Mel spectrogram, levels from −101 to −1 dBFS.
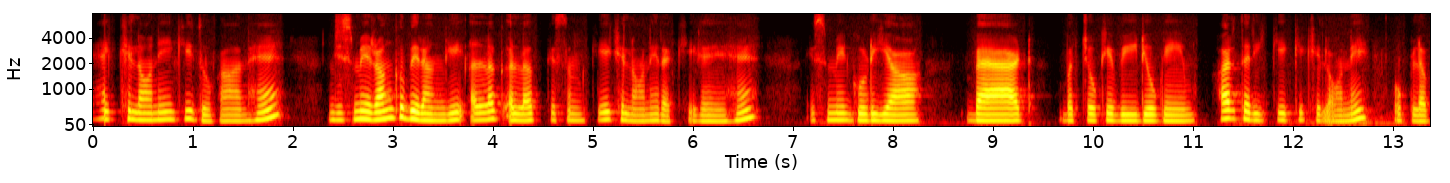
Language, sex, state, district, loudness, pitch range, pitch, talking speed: Hindi, female, Uttar Pradesh, Etah, -28 LUFS, 165-195 Hz, 175 Hz, 120 wpm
